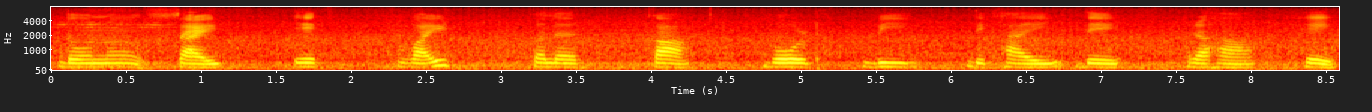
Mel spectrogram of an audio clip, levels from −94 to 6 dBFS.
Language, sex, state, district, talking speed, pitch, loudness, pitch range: Hindi, female, Madhya Pradesh, Dhar, 85 wpm, 180 Hz, -19 LUFS, 165-185 Hz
